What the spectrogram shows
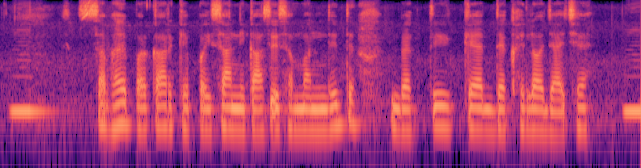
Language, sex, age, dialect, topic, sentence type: Maithili, male, 18-24, Angika, banking, statement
